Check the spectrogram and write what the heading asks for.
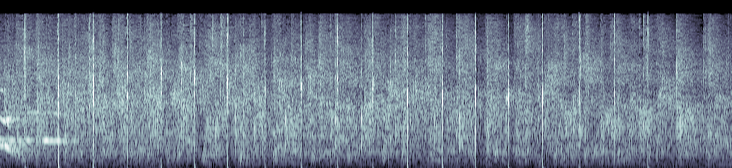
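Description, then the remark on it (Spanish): Loud, sustained audience applause given to Shem (God), filling the whole stretch, a dense wash of many hands with a steady, rhythmic clap beat standing out through it. No one speaks. “Pero un fuerte aplauso a Shem.”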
